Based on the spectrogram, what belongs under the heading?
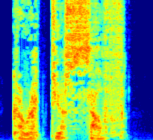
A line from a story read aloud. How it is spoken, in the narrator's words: I whispered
